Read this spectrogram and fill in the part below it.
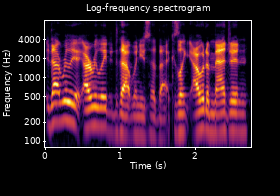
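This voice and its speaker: A man's voice: medium pitch, animated, rapid-fire, a crowd in the background. A man co-hosting a podcast in casual conversation, reflective and rephrasing his thoughts as he goes. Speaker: podcast co-host.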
